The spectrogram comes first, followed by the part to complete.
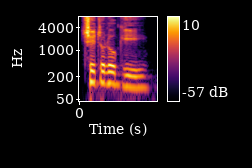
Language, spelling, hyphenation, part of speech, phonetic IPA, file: German, Zytologie, Zy‧to‧lo‧gie, noun, [t͡sytoloˈɡiː], De-Zytologie.ogg
- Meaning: cytology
